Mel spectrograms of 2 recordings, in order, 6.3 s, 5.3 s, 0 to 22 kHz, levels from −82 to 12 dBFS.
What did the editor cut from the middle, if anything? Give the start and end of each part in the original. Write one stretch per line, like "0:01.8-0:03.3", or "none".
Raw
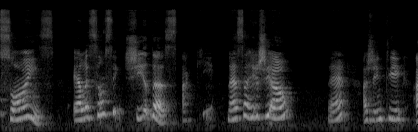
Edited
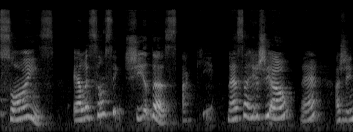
0:04.4-0:04.8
